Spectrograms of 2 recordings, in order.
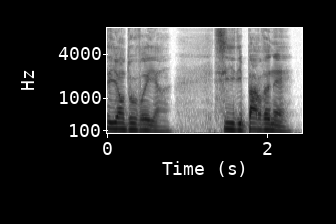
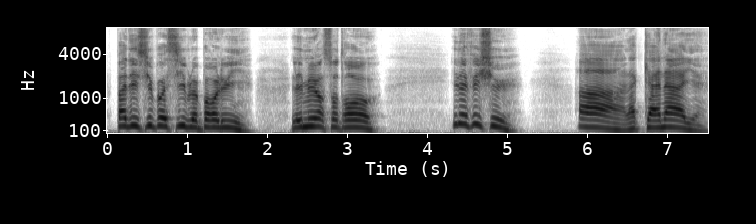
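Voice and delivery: raised-pitch triumphant jeering; gloating; 5 semitones higher than usual. A narrator's reading. Master certain the thief is cornered, gloating. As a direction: crow over the trapped man, pitched up.

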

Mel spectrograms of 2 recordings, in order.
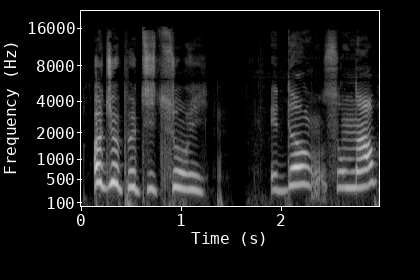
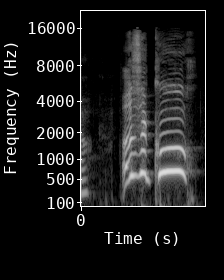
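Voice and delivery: high, loud, stretched cry; cri au secours; 8 semitones higher, 9 dB louder, slower than usual. A narrator's reading. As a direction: shriek for help as a frightened fox. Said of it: "il cria". (cri aigu de panique jouée)

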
